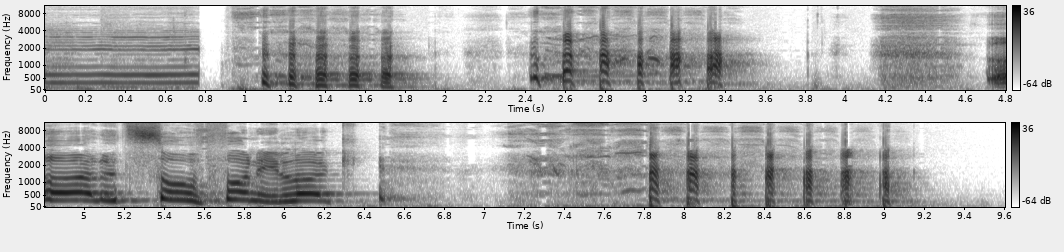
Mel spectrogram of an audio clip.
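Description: A young man laughs loudly and heartily close to a microphone.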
